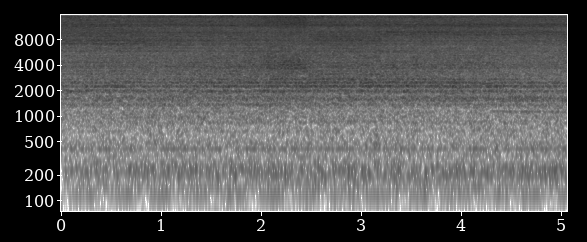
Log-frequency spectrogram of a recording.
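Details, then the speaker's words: Tire being mounted on rim at home: after pushing the tire to seal the bead, a steady, even high-pitched air hiss as it fills from the air compressor quick-connect tip; normal inflation with bead sealed. "Sometimes it takes it a couple tries. Okay, you hear that? See, it's filling up now."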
